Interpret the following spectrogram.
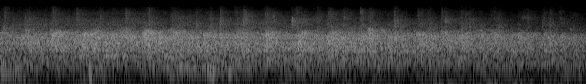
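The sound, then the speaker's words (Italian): Sustained audience applause for Adriano Scianca, director of Il Primato Nazionale, a dense steady wash of many hands clapping at even loudness throughout, with no voices standing out above it. “Vi ho chiesto subito l'applauso e adesso vi spiego anche perché siamo qui, no?”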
